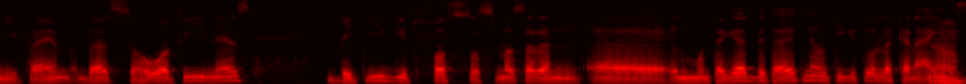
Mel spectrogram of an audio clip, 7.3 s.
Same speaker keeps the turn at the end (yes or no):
yes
